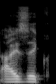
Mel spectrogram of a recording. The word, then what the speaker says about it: Isaac: comments people often get my name is pronounced it's isaac my my name is pronounced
